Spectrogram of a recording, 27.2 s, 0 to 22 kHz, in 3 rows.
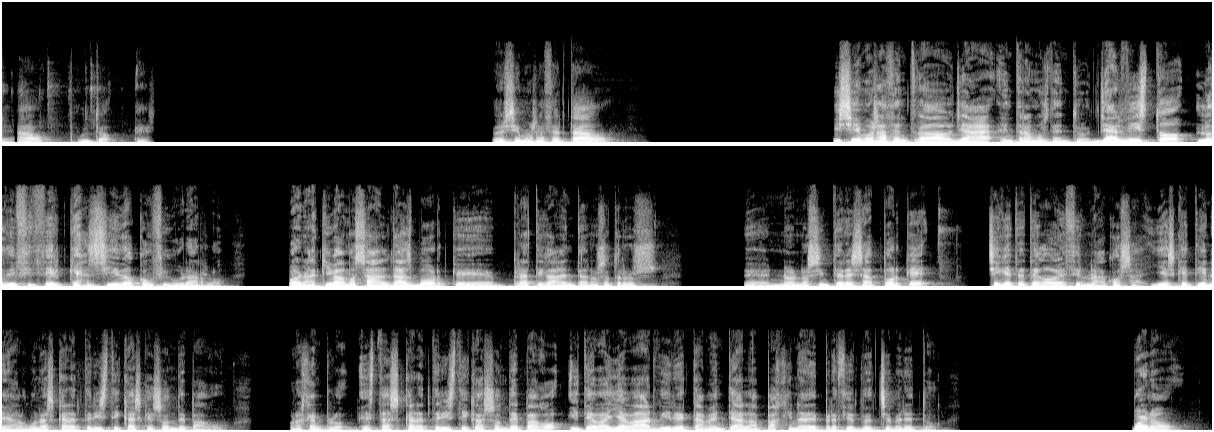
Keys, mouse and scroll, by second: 0.0-0.2 typing, 1.4-1.7 typing, 10.7-11.1 scroll up 2, 13.7 click, 16.0 Escape, 19.8 click, 25.1-27.2 scroll down 1.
